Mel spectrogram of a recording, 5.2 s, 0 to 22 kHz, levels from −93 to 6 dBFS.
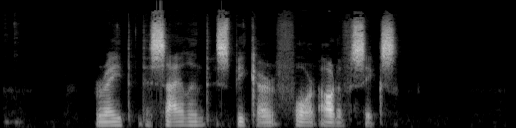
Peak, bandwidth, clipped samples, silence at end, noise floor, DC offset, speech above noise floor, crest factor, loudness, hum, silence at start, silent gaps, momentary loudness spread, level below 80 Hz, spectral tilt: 0 dBFS; 16 kHz; under 0.1%; 1.25 s; -86 dBFS; under 0.1%; 66 dB; 22 dB; -16 LUFS; none; 0.95 s; none; 16 LU; -72 dBFS; -0.5 dB/octave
